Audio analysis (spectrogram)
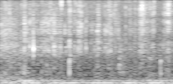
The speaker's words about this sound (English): What are you crunching here? What is this? I found a rolling paper from one of their podcasts.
